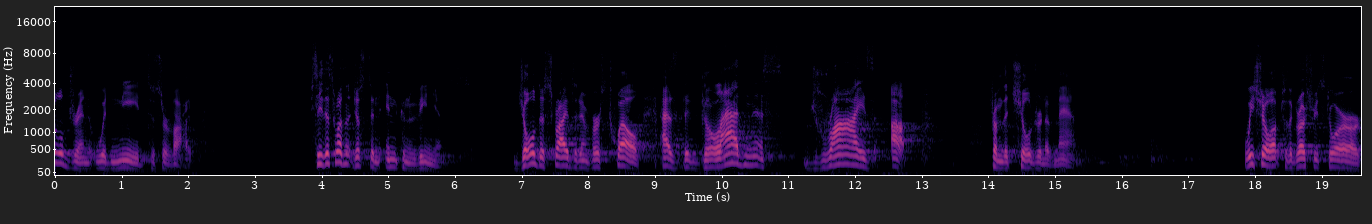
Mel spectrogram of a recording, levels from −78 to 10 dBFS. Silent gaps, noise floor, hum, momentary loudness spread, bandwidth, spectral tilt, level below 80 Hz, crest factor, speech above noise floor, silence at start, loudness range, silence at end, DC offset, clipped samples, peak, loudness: none; -80 dBFS; none; 15 LU; 14.5 kHz; -5 dB/octave; -82 dBFS; 22 dB; 42 dB; 0 s; 11 LU; 0 s; under 0.1%; under 0.1%; -18 dBFS; -38 LUFS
